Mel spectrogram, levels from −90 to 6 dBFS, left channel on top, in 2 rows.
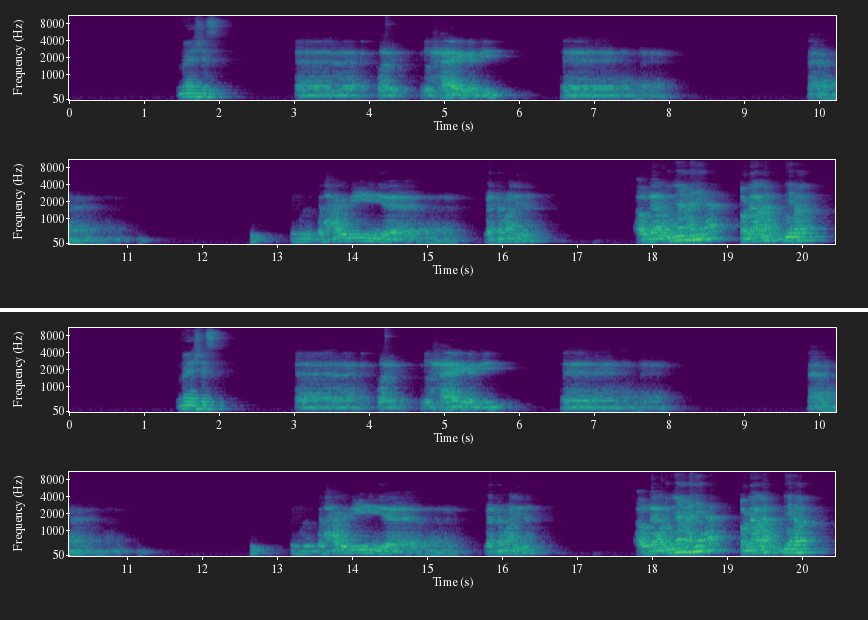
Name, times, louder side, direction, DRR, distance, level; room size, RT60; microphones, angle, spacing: voice 1, 1.4-1.9 18.1-18.9 19.4-20.0, right 1 dB, 80° right, -1 dB, 0.6 m, -24 dB
voice 2, 3.0-4.4 4.7-5.7 6.5-7.9 9.8-10.9 13.2-15.4 15.8-16.4 17.8-18.4 19.2-20.0, equal, 5° left, -5 dB, 0.6 m, -30 dB
2.7 x 2.1 x 2.3 m, 0.63 s
head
